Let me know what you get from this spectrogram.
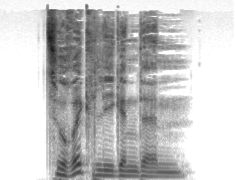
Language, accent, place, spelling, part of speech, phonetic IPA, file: German, Germany, Berlin, zurückliegendem, adjective, [t͡suˈʁʏkˌliːɡn̩dəm], De-zurückliegendem.ogg
- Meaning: strong dative masculine/neuter singular of zurückliegend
